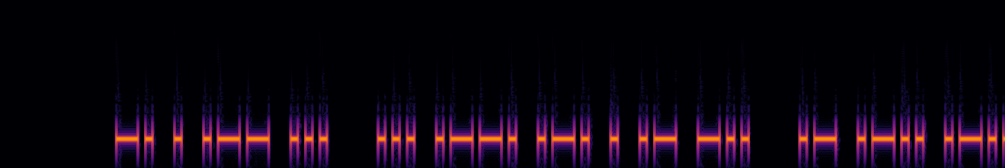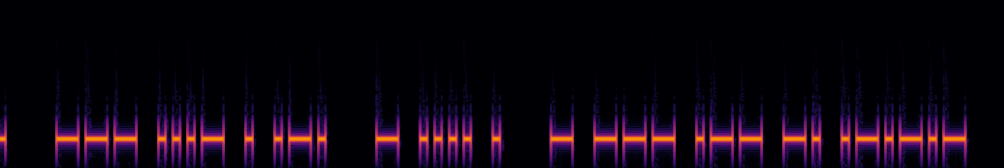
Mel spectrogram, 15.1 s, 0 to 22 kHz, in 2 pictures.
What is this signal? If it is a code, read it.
Morse code, heard as a keyed tone, about 22 wpm, 700 Hz. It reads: NEWS SPREAD ALL OVER THE TOWN.
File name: practice / 22wpm / Sentences with 3-Word Phrases - 22wpm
